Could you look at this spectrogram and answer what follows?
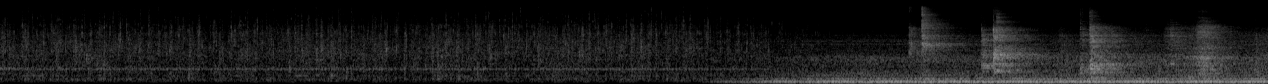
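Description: Young beer running from a transfer pipe into an open fermenting tub, a steady splashing hiss. After about seven seconds a low steady hum sets in, with sharp knocks about once a second that sound like footsteps on a tiled floor.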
